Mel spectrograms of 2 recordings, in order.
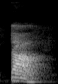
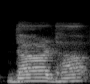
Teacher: जैसे हम बोले टा, टा में आप करके देखोगे जीभ अंदर की ओर टकरा रही है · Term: मूर्धा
